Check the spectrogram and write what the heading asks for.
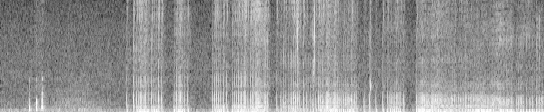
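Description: A clothing zipper is pulled all the way down to the crotch in a long, raspy run of scratchy bursts, broken by a few brief catches, after a quiet second or so. No one speaks.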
